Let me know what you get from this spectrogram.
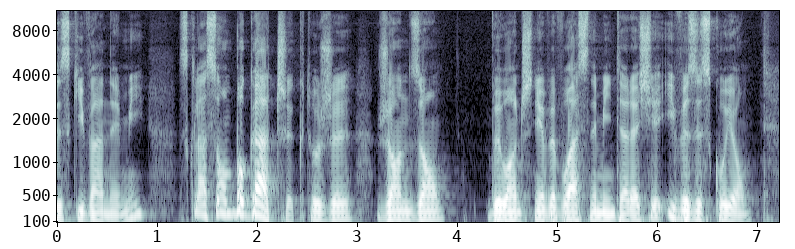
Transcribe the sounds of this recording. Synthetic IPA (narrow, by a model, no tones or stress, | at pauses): ɘskʲivanɘmʲi | sklasɔ̃w̃bɔɡat͡ʂɘkt̪uʐɘ | ʐɔnd̪zɔ̃w̃ | vɘwɔnt͡ʂɲɛvɛvwasnɘmint̪ɛɾɛɕɛʔivɘzɘskujɔ̃w̃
